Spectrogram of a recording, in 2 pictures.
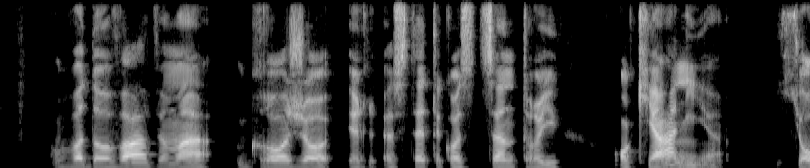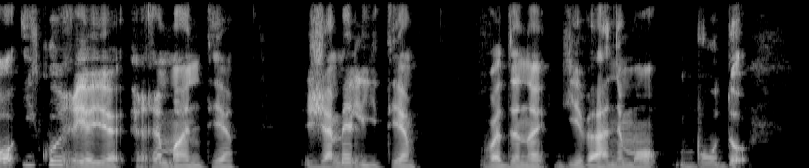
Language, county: Lithuanian, Alytus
